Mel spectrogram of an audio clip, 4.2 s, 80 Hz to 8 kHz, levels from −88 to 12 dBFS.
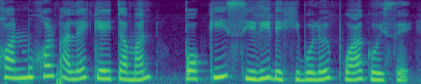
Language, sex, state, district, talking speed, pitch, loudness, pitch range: Assamese, female, Assam, Kamrup Metropolitan, 115 wpm, 275 Hz, -13 LUFS, 250-305 Hz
